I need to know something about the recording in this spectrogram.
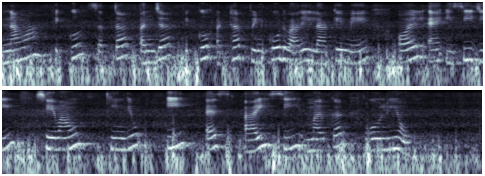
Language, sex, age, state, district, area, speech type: Sindhi, female, 45-60, Uttar Pradesh, Lucknow, rural, read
